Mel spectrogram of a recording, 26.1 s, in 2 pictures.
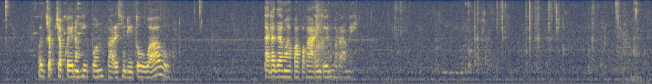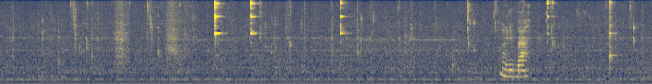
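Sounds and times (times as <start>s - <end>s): person chewing salad: 7.8s - 8.3s, 9.3s - 17.1s, 18.0s - 23.0s, 23.9s - 26.0s
metal fork clinking on bowl: 17.3s - 18.3s, 19.8s - 20.1s.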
